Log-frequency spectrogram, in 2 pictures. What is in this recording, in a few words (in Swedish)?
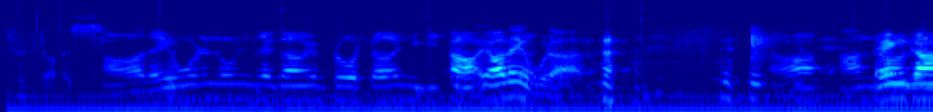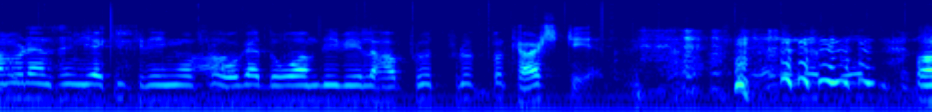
dialekter; Folkminnen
